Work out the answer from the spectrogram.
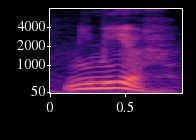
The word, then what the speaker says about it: Mimir: it will be on mimir M is how he's pronounced emphasis on the first syllable and the howow mimir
